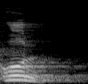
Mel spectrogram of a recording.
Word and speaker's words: ওল: যেমন এটাকে আমরা কি বলবো? ওল, কিন্তু অনেকেই বলে উল, আসলে উল না, এটা হচ্ছে ওল।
